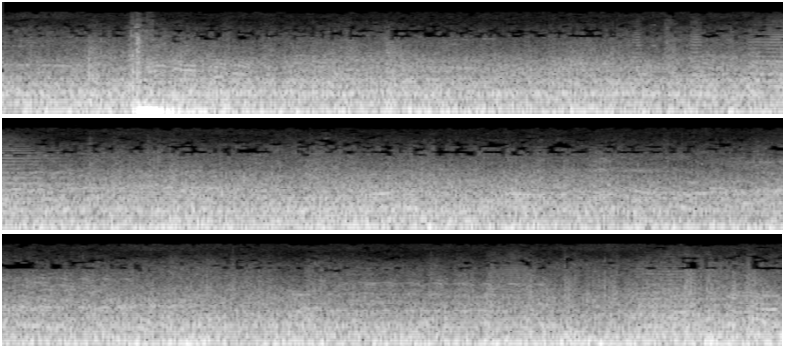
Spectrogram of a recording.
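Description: Massed musket volleys crackle in the distance.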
